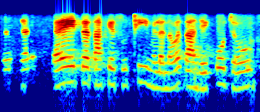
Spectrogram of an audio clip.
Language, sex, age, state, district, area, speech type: Sindhi, female, 30-45, Gujarat, Junagadh, urban, conversation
